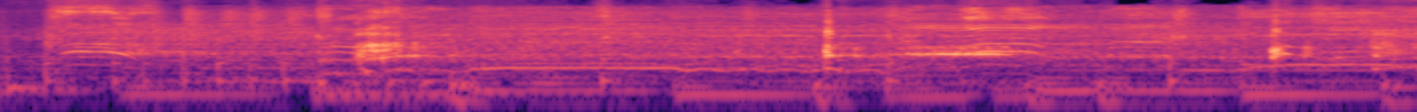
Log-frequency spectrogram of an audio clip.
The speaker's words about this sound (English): Because pretty soon, this place will be full again. Yes, it will. Until then, cue the crowd noise.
